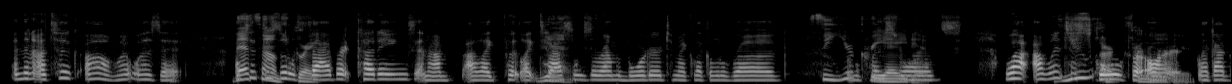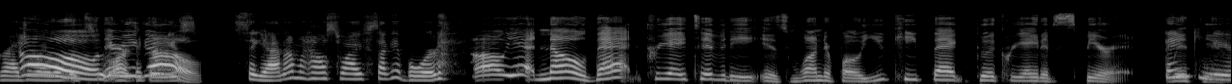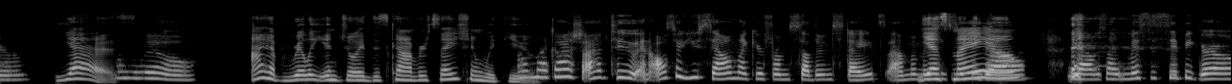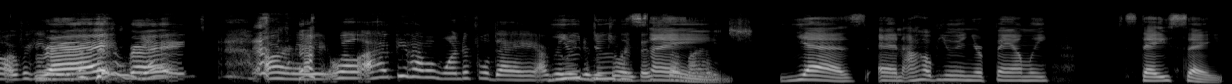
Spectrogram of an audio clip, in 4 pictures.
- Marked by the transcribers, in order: other background noise; background speech; laughing while speaking: "bored"; tapping; laugh; laugh
- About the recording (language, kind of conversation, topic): English, unstructured, What factors influence your choice between buying new clothes and shopping secondhand?
- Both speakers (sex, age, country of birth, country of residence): female, 25-29, United States, United States; female, 60-64, United States, United States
